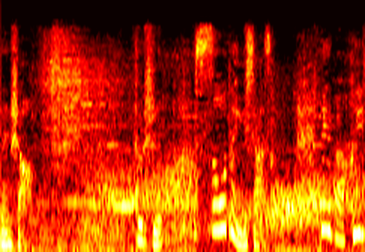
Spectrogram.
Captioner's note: whoosh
